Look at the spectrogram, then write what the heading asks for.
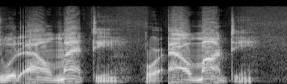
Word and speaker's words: Al-Mahdi: His name is Lamonti, which rhymes with Al-Mahdi or Al-Mahdi, which rhymes with Almighty.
